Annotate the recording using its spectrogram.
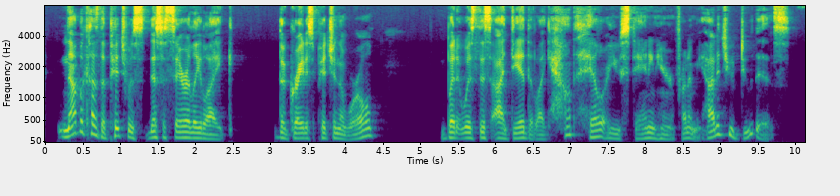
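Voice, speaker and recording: Against a quiet background, a man with an ordinary speaking voice talks at a moderate pace, his medium-pitched delivery carrying lively intonation. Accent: American. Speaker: podcast host. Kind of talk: casual interview chat.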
